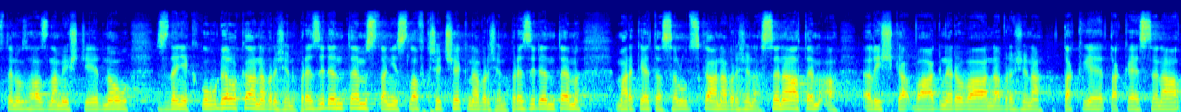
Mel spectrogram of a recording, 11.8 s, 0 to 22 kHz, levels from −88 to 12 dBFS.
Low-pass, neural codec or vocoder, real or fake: 14.4 kHz; vocoder, 48 kHz, 128 mel bands, Vocos; fake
